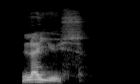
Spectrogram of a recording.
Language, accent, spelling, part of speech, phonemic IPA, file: French, France, laïus, noun, /la.jys/, LL-Q150 (fra)-laïus.wav
- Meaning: a speech or address, especially one that is meaningless, trite, verbose, pat, and/or insincere; ramblings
